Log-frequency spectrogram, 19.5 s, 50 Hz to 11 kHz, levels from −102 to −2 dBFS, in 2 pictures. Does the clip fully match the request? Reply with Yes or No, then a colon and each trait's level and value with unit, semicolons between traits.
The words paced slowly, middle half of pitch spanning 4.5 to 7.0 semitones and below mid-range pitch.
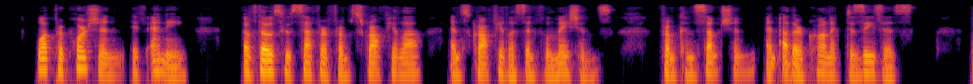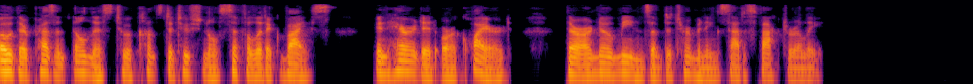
No: slow, 115 wpm; average, 3.7 semitones; very low, 90 Hz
